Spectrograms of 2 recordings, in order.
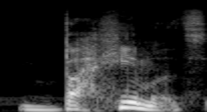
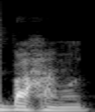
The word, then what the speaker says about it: Bahamut: So very very orov acolyte of bahimoth technically it's Bahamut but you know got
